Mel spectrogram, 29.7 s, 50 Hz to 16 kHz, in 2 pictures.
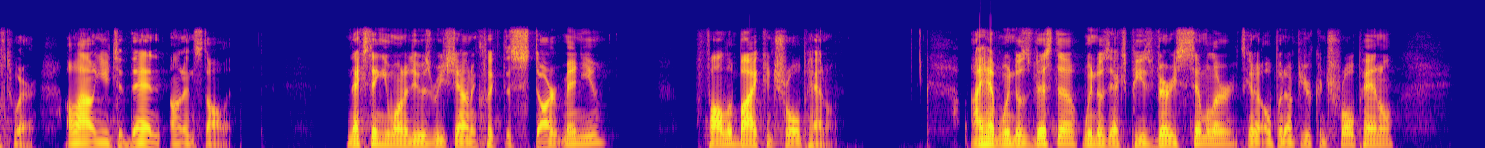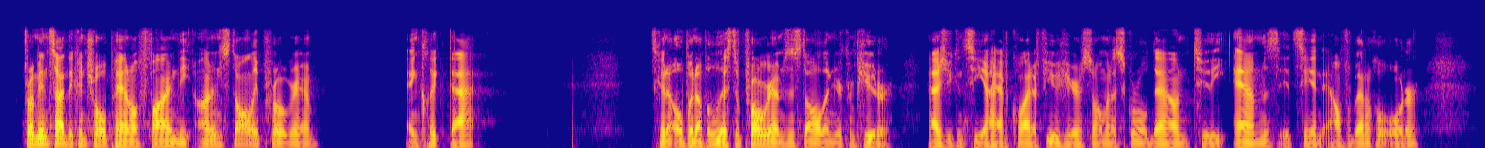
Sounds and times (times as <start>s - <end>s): Speech: 0.0s - 2.4s, 3.5s - 6.2s, 7.0s - 8.4s, 9.6s - 14.0s, 15.1s - 18.1s, 18.9s - 19.7s, 21.4s - 29.1s.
